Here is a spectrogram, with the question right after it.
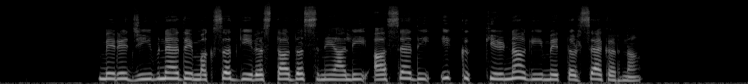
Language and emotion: Dogri, sad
